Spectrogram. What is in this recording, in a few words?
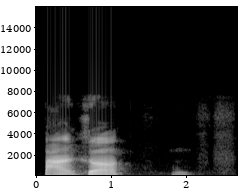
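"white", Mandarin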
